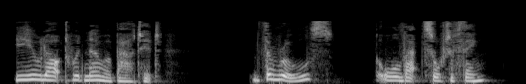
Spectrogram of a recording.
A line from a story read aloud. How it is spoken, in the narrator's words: Chrissy went on, her voice wobbling slightly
